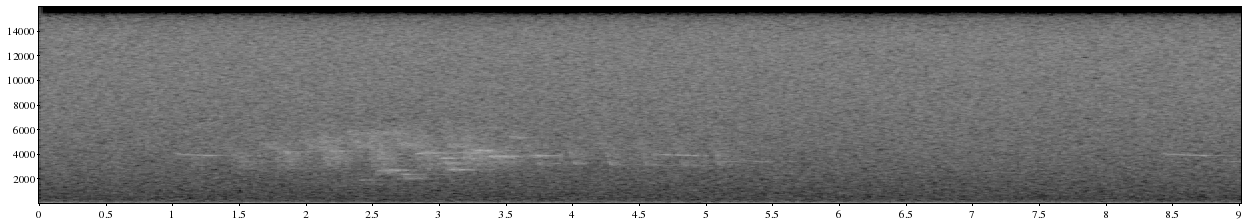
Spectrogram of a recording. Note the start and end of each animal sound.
0.9s-1.9s: Black-capped Chickadee (Poecile atricapillus)
1.5s-5.2s: Ovenbird (Seiurus aurocapilla)
2.3s-3.8s: Swainson's Thrush (Catharus ustulatus)
4.6s-5.6s: Black-capped Chickadee (Poecile atricapillus)
8.5s-9.0s: Black-capped Chickadee (Poecile atricapillus)

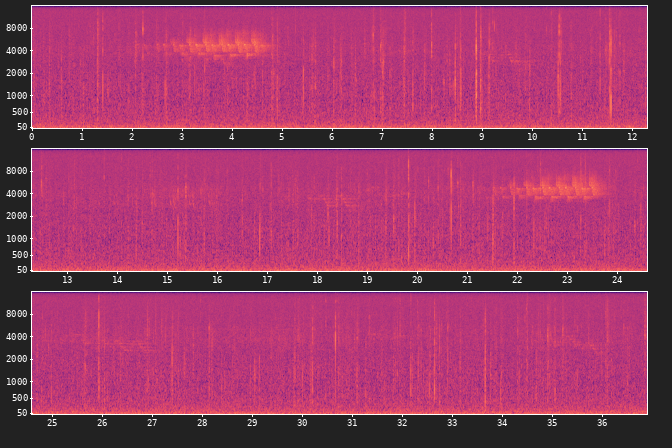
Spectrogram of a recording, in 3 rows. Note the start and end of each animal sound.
2.2s-4.9s: Ovenbird (Seiurus aurocapilla)
14.4s-15.8s: Ovenbird (Seiurus aurocapilla)
17.6s-18.9s: Veery (Catharus fuscescens)
21.3s-23.8s: Ovenbird (Seiurus aurocapilla)
25.8s-26.9s: Veery (Catharus fuscescens)
35.0s-36.0s: Veery (Catharus fuscescens)

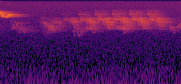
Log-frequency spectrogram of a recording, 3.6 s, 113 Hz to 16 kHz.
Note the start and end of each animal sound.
0.0s-0.5s: Black-and-white Warbler (Mniotilta varia)
0.0s-1.9s: Red-eyed Vireo (Vireo olivaceus)
1.2s-3.4s: Ovenbird (Seiurus aurocapilla)

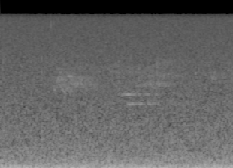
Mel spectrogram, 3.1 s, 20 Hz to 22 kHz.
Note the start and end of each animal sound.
0.0s-3.1s: Eastern Chipmunk (Tamias striatus)
0.0s-3.1s: Red-eyed Vireo (Vireo olivaceus)
1.5s-2.4s: Wood Thrush (Hylocichla mustelina)

